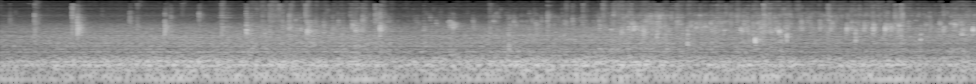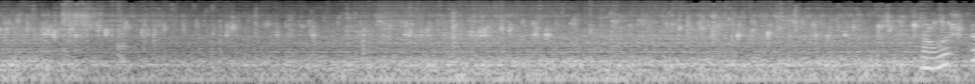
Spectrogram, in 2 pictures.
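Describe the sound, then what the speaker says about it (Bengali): Cut potatoes go into a frying pan for a koi fish and bean curry, setting off a loud, continuous hissing sizzle with crackling bursts throughout, no talking. "এবার দিয়ে দিচ্ছি কেটে রাখা আলুগুলো"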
